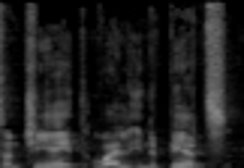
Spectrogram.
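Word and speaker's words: Pirc: It's not perk. It's not pronounced perk because it's a Slovenian Grandmaster, and it's Pirt's, like Pirt's, P-E-E-R-T-S, Pirt's, something like this, something like that.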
